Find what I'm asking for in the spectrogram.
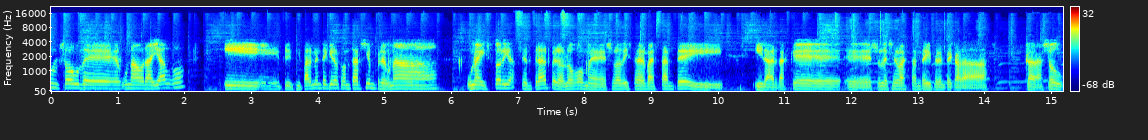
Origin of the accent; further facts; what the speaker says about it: Móstoles, Community of Madrid, Spain; Yo, por ejemplo, que soy de Móstoles, nos encanta el navajeo.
